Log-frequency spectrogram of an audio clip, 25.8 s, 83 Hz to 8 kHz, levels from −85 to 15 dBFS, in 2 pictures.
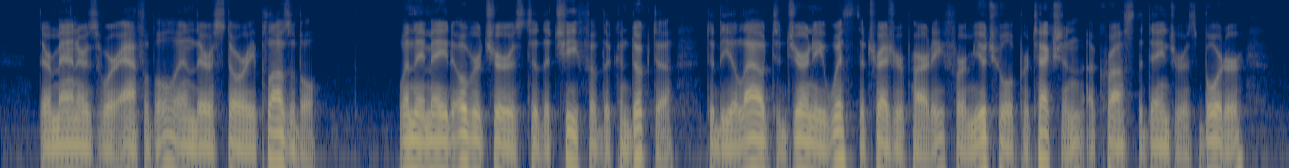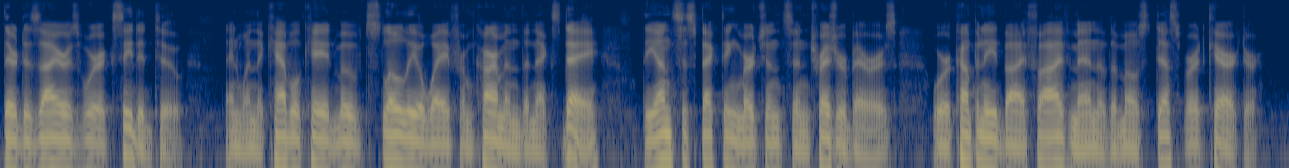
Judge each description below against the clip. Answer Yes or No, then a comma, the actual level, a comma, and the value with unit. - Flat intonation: No, average, 4.1 semitones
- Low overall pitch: Yes, very low, 85 Hz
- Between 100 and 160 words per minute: Yes, average, 155 wpm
